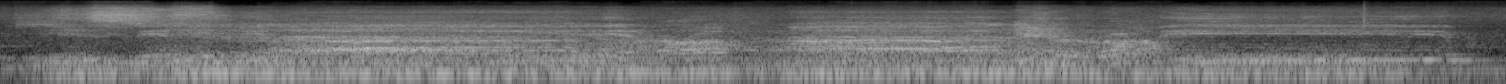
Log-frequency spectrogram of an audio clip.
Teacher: Kadar mat tabi'inya kepanjangan pada lafadz Allah dan ma.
